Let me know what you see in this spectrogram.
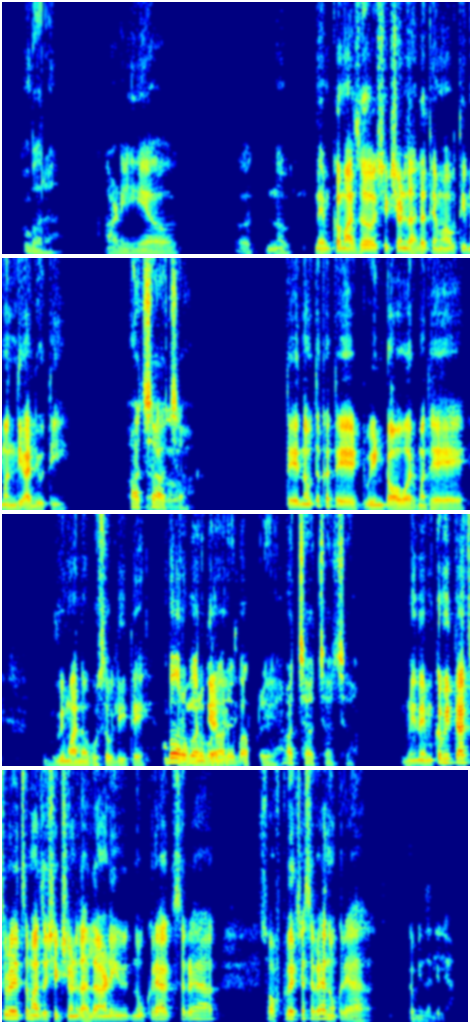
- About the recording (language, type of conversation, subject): Marathi, podcast, थोडा त्याग करून मोठा फायदा मिळवायचा की लगेच फायदा घ्यायचा?
- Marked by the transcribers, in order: other background noise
